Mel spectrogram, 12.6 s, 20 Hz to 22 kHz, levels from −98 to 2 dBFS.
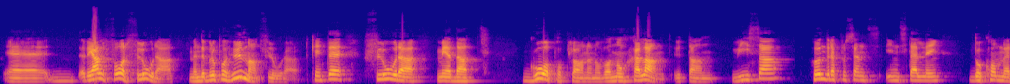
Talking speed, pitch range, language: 135 wpm, 135-185 Hz, Swedish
